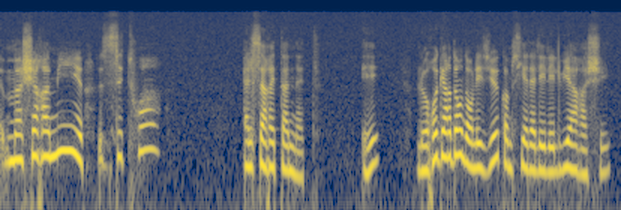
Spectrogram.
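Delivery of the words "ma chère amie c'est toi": meek, timid, slow, pitched-up voice. A husband answers his scolding wife; murmured timidly. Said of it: "Il murmura timidement".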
